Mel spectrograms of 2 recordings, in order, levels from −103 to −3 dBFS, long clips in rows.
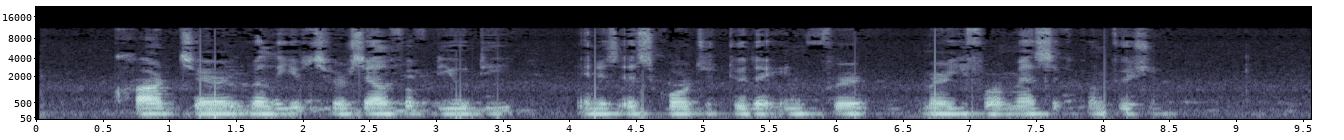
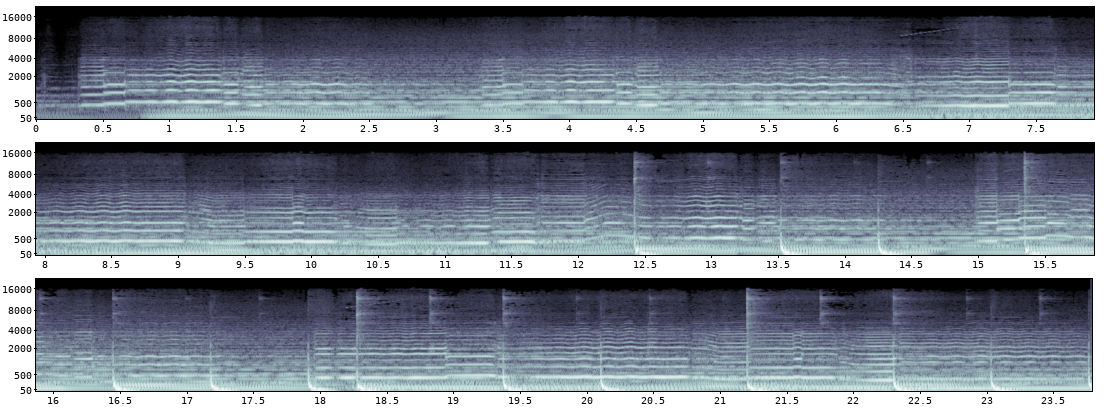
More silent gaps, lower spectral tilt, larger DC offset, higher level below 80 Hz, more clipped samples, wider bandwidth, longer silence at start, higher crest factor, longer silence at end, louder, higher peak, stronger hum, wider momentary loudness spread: neither; second, -5.5 dB/octave vs -7.5 dB/octave; neither; second, -54 dBFS vs -24 dBFS; neither; second, 11.5 kHz vs 13.5 kHz; about the same, 0.05 s vs 0.1 s; first, 22 dB vs 16 dB; first, 1 s vs 0 s; second, -26 LUFS vs -17 LUFS; second, -4 dBFS vs 0 dBFS; neither; first, 13 LU vs 8 LU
